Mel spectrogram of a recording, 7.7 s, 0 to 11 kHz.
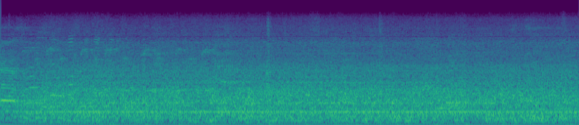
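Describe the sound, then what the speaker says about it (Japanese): A train pulls into a platform at Yokohama station in Japan, a steady broadband rumble with a constant hum running unbroken and loud throughout, with no distinct clicks. "8番線にも電車到着です。"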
